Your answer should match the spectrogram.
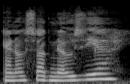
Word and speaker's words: anosognosia: Karen mentioned anosognosia. Another pronunciation is anosognosia. You'll hear it both ways.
